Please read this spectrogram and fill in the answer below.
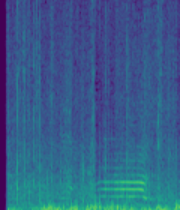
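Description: Open-air football sideline sound: a jumble of quick thuds and knocks over low rumbling, with a person's held shout on one steady note in the second half.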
